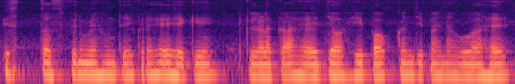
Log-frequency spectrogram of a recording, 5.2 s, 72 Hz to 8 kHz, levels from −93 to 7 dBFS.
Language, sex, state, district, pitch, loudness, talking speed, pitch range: Hindi, male, Bihar, Kishanganj, 115 Hz, -22 LUFS, 200 wpm, 110-120 Hz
